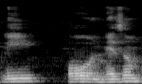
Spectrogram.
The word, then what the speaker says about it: pleonasm: में आप लोग देख रहे हैं कि उसकी प्रोनाउंसिएशन यानी प्लेओनिज्म है और उसका मतलब ज़ायदुल अल्फाज है या ज़ायद अल्फाज है, यानी ज़्यादा अल्फाज का इस्तेमाल करना।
